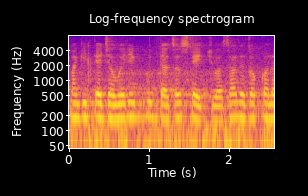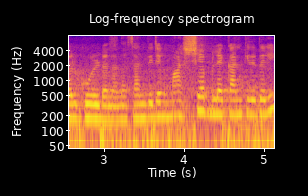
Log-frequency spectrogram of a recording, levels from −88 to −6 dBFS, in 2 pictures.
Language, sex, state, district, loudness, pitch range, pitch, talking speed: Konkani, female, Goa, North and South Goa, -15 LUFS, 175-190 Hz, 180 Hz, 210 wpm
